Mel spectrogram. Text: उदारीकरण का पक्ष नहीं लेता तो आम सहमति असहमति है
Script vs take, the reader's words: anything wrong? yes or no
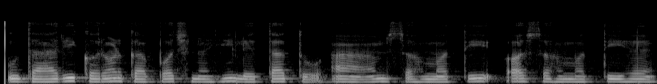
no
